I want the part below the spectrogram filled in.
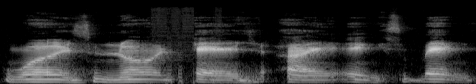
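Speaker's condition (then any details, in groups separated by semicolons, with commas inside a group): Primary lateral sclerosis; motor neuron disease, neurologist gave 2 to 5 years, later found primary lateral sclerosis, legs then arms, hands, face, voice; about 12 years since diagnosis, worsening, less mobile, swallowing expected to fail; profoundly affected, speaks with effort, hard to follow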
